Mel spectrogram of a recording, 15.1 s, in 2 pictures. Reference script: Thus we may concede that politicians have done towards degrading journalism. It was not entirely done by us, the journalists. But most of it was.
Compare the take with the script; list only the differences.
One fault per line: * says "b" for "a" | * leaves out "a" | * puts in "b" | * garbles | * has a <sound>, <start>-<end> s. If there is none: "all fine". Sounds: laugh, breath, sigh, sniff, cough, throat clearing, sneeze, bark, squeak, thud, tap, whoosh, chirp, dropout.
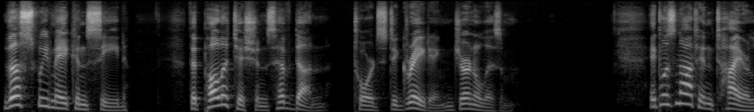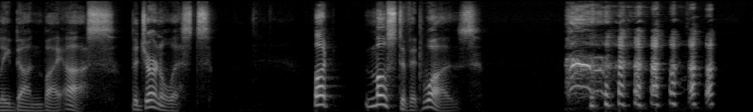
* has a laugh, 13.2-14.7 s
